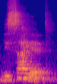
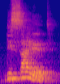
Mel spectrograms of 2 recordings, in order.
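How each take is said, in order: No difference in how they are said.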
